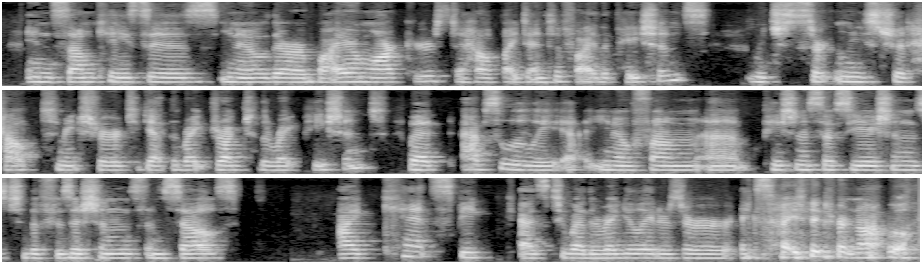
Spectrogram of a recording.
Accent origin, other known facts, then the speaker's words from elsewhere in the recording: Canada; as a Canadian citizen, person who, as a patient, as a potential patient, as a potential caregiver, and as a businesswoman, have concerns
